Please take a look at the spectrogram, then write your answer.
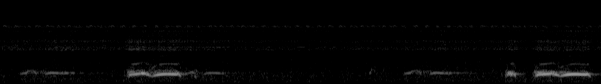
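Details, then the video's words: Wild pigeon lured during decoy trapping, smaller-bodied than the decoy bird but very aggressive: two loud, wavering low coos about four seconds apart, each with a soft drawn-out hum after, over steady high insect hiss. "mikat merpati hutan BL bodi lebih kecil dari pikat tapi ganas banget"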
